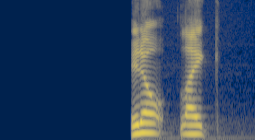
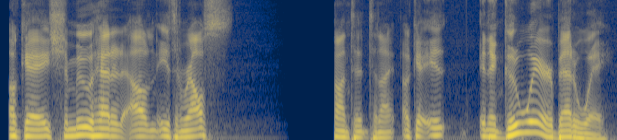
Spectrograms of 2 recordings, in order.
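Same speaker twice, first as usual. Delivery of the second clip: a little tipsy, relaxed and loose. Real, not acted. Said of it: "I am a little tipsy".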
